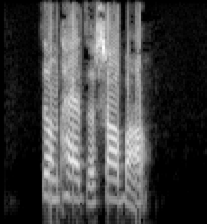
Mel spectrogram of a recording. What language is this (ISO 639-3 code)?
zho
